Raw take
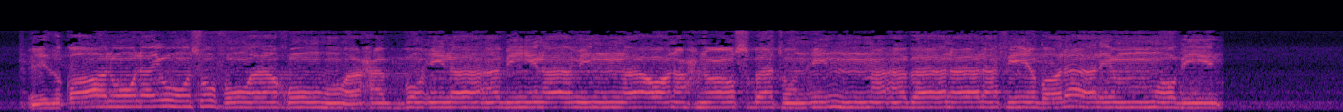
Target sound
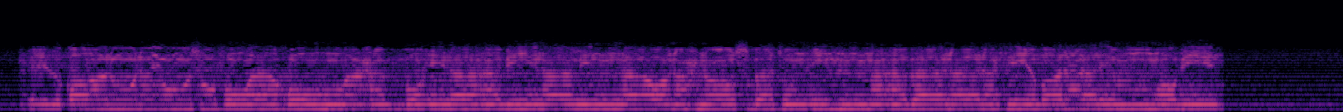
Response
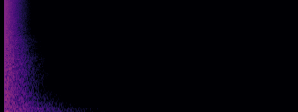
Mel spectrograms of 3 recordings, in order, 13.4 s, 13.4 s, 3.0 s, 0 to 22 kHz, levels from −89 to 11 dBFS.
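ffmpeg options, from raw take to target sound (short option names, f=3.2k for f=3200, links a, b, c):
-af "afftfilt=real='hypot(re,im)*cos(PI*b)':imag='0':win_size=1024:overlap=0.75,highpass=f=180:t=q:w=0.5412,highpass=f=180:t=q:w=1.307,lowpass=f=3.2k:t=q:w=0.5176,lowpass=f=3.2k:t=q:w=0.7071,lowpass=f=3.2k:t=q:w=1.932,afreqshift=-61,volume=-4.5dB"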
